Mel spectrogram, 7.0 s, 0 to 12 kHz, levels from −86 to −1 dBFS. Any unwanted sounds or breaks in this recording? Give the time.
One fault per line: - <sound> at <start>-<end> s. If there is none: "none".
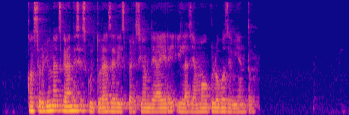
none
